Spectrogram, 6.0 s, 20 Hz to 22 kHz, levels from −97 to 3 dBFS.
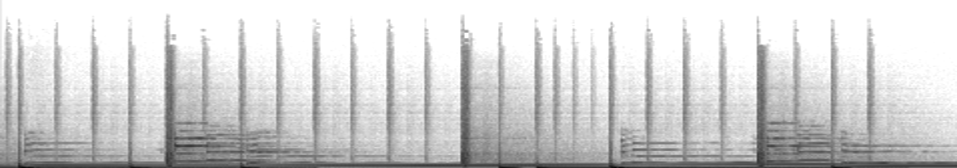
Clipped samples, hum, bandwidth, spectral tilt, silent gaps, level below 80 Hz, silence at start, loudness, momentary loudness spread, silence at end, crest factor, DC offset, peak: under 0.1%; none; 14.5 kHz; -6.5 dB/octave; none; -16 dBFS; 0 s; -18 LUFS; 14 LU; 0 s; 14 dB; under 0.1%; 0 dBFS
